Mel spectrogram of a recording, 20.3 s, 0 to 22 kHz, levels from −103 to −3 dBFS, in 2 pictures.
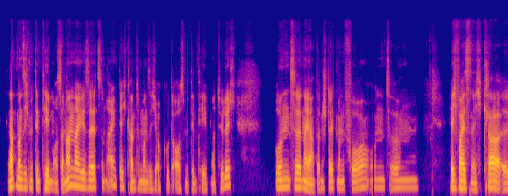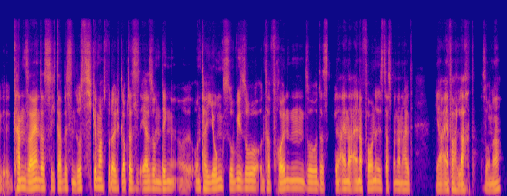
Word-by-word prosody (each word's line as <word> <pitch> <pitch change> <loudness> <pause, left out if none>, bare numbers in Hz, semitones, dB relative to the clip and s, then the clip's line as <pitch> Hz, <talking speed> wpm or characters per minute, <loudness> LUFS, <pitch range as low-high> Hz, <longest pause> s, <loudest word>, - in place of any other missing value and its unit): Dann 115 - +7
hat 125 - +5
man 125 -2 +4
sich 115 0 -4
mit 115 -2 -5
den 105 - -1
Themen 105 -1 +1
auseinandergesetzt 125 -3 +3
und - - -9
eigentlich 130 -4 -3
kannte 105 0 -2
man 100 0 -4
sich 100 -1 -7
auch - - -10
gut - - -11
aus - - -5
mit - - -13
dem - - -9
Themen - - -8
natürlich. 115 - 0 0.8
Und, 125 +1 0
äh, 120 -1 +6
na 110 - +4
ja, 80 -2 +4
dann 100 - -5
stellt 110 +1 -1
man 105 -1 -2
vor 115 +5 -2
und, 120 -1 -10
ähm, 115 +1 -6 0.6
ja, 110 - +8
ich 110 - +1
weiß 110 -3 +7
nicht, 90 -1 -4
klar, 115 -1 +7
äh, 100 +1 -3
kann 120 +1 +3
sein, 110 +3 +6
dass 110 -1 0
sich 115 -1 -9
da 105 - +3
bisschen 105 -2 -6
lustig 105 +3 -2
gemacht 125 -2 0
wurde, 115 -1 +2
aber 105 - +1
ich 110 - -11
glaube, 105 - 0
das 105 0 +1
ist - - -14
eher 105 - +2
so 105 0 -4
'n 100 -1 -4
Ding, 105 +1 0
äh, - - -9
unter 105 0 -7
Jungs 110 +5 -1
sowieso, 115 +1 -1
unter 100 -1 -6
Freunden, 110 +1 -1
so, 100 -2 -1
dass 95 0 -7
der 100 -1 -2
eine 105 -1 +1
einer 105 -1 +1
vorne 105 +2 -1
ist, 105 - -8
dass 100 - -3
man 95 - -7
dann 95 0 -3
halt, 95 -1 -4 0.5
ja, 85 +1 -4
einfach 90 0 -1
lacht, 85 0 -2
so, 85 - -9
ne? 95 +5 -3
110 Hz, 225 wpm, -26 LUFS, 100-120 Hz, 0.8 s, ja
